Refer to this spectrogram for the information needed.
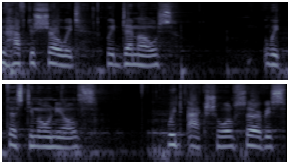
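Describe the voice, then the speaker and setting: Ordinary pitch variation and a moderate pace mark this woman's speech. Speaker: marketing consultant. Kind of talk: conference talk.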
